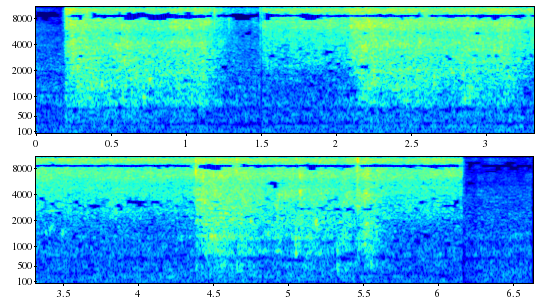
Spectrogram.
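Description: Water poured from a large metal scoop into a wide wok of raw donkey rib pieces, splashing over the meat as the wok fills. It comes in several pours with short breaks between them.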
